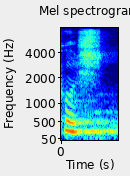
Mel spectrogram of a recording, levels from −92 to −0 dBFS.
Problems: constant background noise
